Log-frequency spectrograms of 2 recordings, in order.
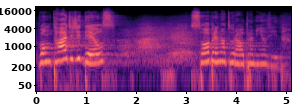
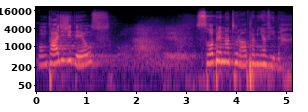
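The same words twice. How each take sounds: First: It is said louder and more forcefully. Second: It is said at normal, softer volume.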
